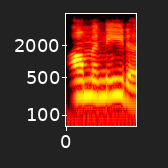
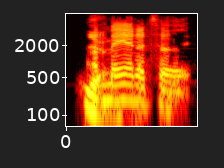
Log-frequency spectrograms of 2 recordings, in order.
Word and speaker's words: Amanita: Amanita is how it's pronounced.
